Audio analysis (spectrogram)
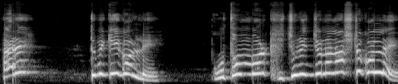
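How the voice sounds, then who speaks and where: A nagging farmer's wife from a cartoon folktale, voiced by a woman. She is high-pitched and very animated in her intonation. She comes across as greedy, insistent and quick to scold. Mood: angry. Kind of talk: animated fairy tale acting.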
